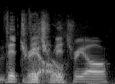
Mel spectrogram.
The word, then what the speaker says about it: vitriol: There's not nearly as much, was it virtual? How do you say that word? – Vitriol. – Yeah. Virtual, what an idiot.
